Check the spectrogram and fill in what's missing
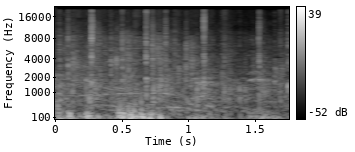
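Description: Audience applause at an annual company function, dense overlapping claps swelling in the middle and tapering off, with a voice speaking over it.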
